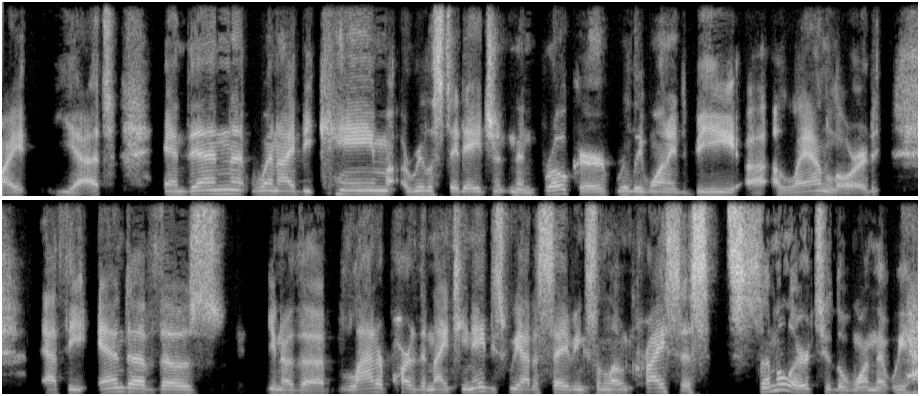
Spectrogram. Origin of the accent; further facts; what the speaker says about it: San Francisco Bay Area, California, United States; I grew up in the San Francisco Bay Area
